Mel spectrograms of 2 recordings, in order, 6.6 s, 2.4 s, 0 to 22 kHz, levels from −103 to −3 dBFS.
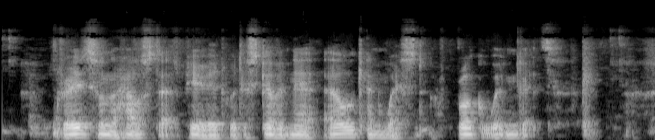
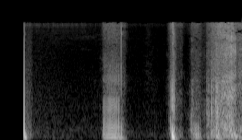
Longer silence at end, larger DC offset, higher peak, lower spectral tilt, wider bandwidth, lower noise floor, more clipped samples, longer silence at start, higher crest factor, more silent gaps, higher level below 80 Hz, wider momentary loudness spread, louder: about the same, 0 s vs 0 s; neither; first, -6 dBFS vs -12 dBFS; about the same, -5.5 dB/octave vs -4.5 dB/octave; second, 9.8 kHz vs 11.5 kHz; second, -51 dBFS vs -76 dBFS; neither; second, 0.05 s vs 0.25 s; second, 20 dB vs 26 dB; neither; about the same, -46 dBFS vs -48 dBFS; first, 17 LU vs 11 LU; first, -25 LUFS vs -37 LUFS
